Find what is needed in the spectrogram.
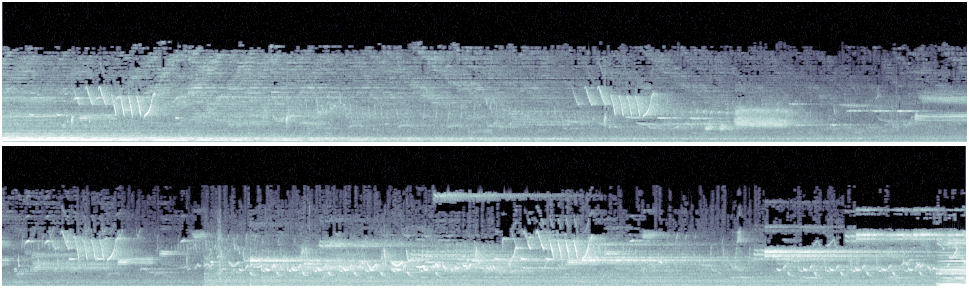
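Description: Music fading out over the first few seconds, leaving birds chirping and singing over a soft hiss. The chirps come as quick runs of short high notes throughout, and the hiss grows louder about halfway through.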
